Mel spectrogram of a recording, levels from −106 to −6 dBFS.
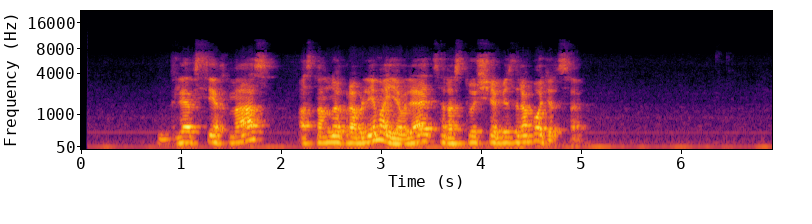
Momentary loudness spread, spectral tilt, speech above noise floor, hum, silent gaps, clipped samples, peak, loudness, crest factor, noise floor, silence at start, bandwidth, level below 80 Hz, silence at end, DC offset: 15 LU; -6.5 dB/octave; 33 dB; none; none; under 0.1%; -4 dBFS; -22 LUFS; 18 dB; -54 dBFS; 0.75 s; 7.4 kHz; -48 dBFS; 0.05 s; under 0.1%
